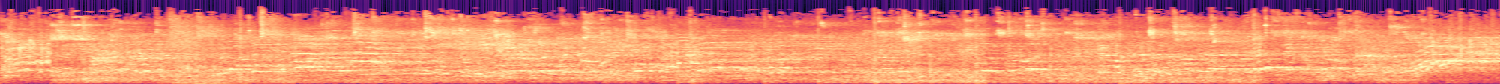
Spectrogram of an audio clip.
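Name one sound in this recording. A crowd cheers and shouts in an echoing indoor hall.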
